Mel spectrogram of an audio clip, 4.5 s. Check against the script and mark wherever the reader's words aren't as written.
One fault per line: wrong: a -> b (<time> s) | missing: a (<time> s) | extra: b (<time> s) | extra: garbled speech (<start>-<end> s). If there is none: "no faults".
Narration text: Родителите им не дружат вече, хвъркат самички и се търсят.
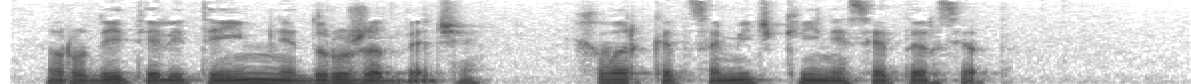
extra: не (3.1 s)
